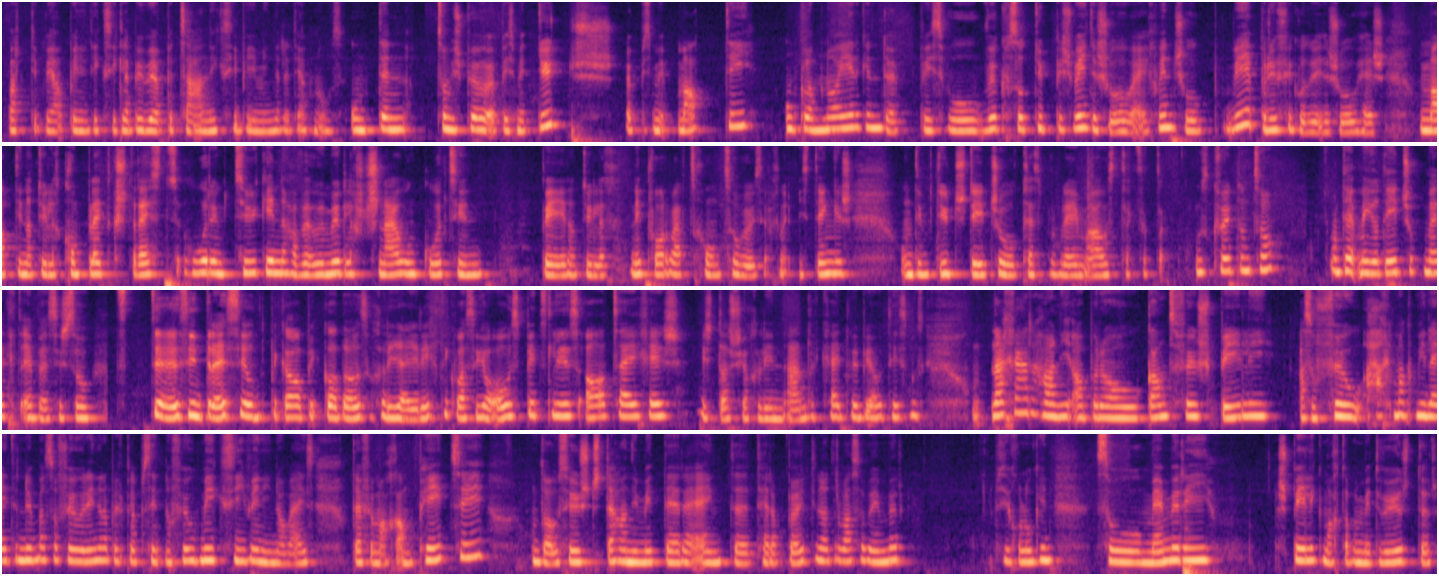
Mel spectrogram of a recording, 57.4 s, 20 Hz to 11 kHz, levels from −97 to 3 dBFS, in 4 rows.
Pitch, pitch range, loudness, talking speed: 240 Hz, 225-260 Hz, -19 LUFS, 205 wpm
